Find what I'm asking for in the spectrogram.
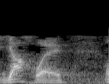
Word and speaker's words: Yahweh: In fact, the divine name in the Old Testament, Yod-Heh-Wal-Heh, Yahweh, only has two syllables. But Jehovah has three.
